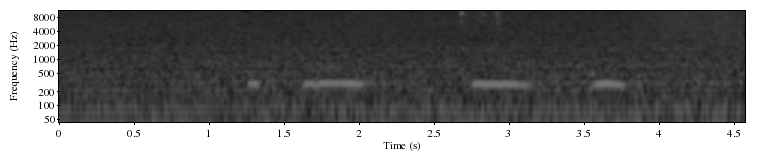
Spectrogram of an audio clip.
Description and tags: Low Owl Hoot
An owl hooting in my neighborhood in Illinois. After some research, I think it may be a great horned owl. A little noisy. Recorded with an iPhone 8.
bird, eerie, great, horned, night, owl, spooky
